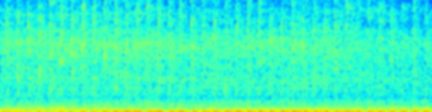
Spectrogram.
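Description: A car engine ticks over at idle, loud and close, with a steady low throb and even rhythmic pulsing. The engine has been running for several minutes, still burning off oil and smoking from the exhaust.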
